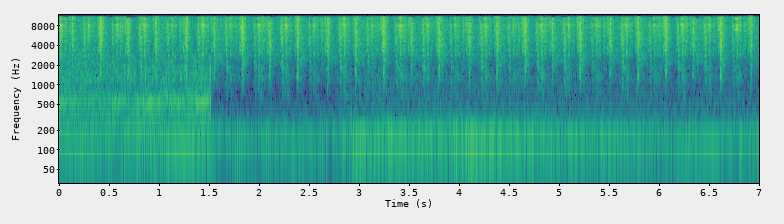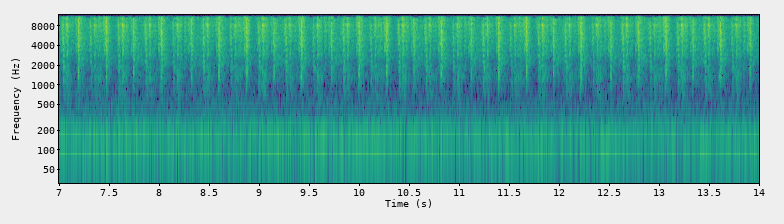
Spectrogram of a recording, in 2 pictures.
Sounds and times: strange drone 0:00.0 - 0:01.6
typewriter rythym 0:00.0 - 0:14.0

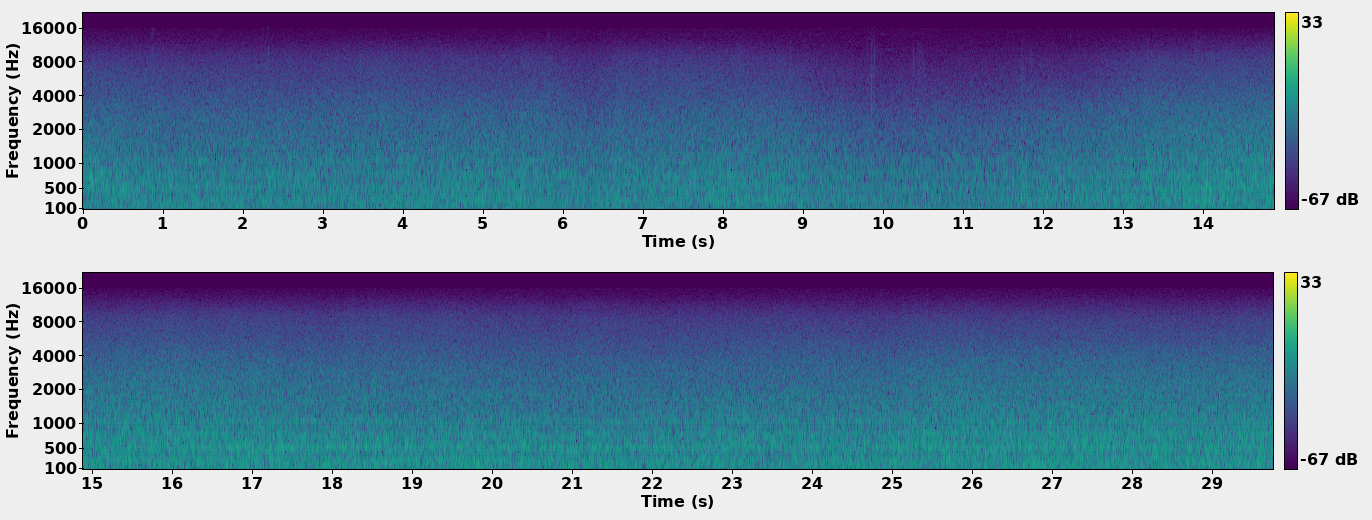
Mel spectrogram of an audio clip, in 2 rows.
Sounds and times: water 0:00.0 - 0:29.7

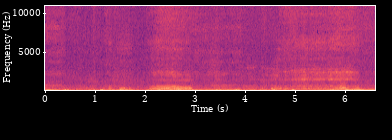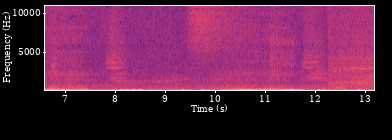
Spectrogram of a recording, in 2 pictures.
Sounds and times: calmed snores with a lot of breath 0:00.0 - 0:00.5
calmed snores with a lot of breath 0:01.2 - 0:08.2
calmed snores with a lot of breath 0:09.5 - 0:13.1

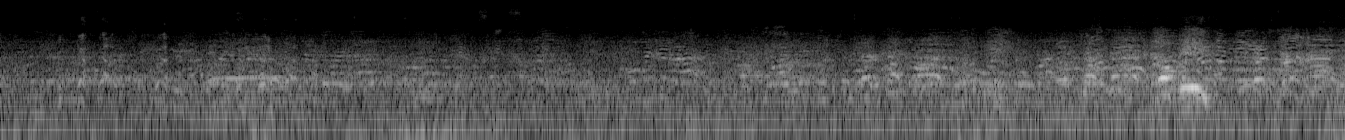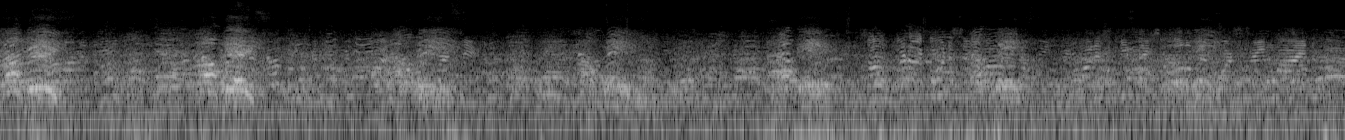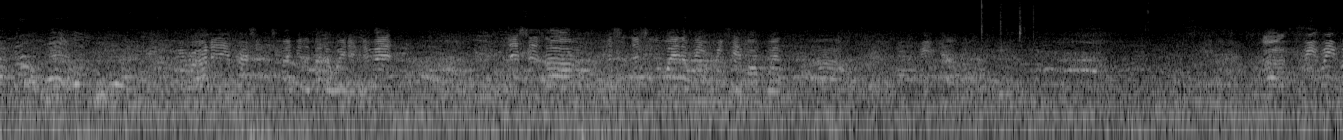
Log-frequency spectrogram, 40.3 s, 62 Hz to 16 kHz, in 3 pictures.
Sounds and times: Crowd Protest March passing 0:00.0 - 0:40.3

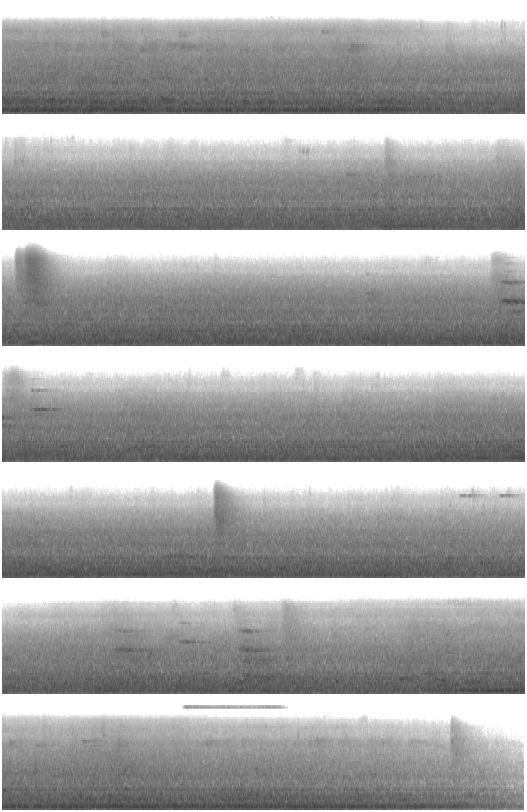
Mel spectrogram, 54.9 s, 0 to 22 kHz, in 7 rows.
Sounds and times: watering plant/trees that grow in huge pots 0:00.0 - 0:07.5
watering plant/trees that grow in huge pots 0:37.4 - 0:54.6

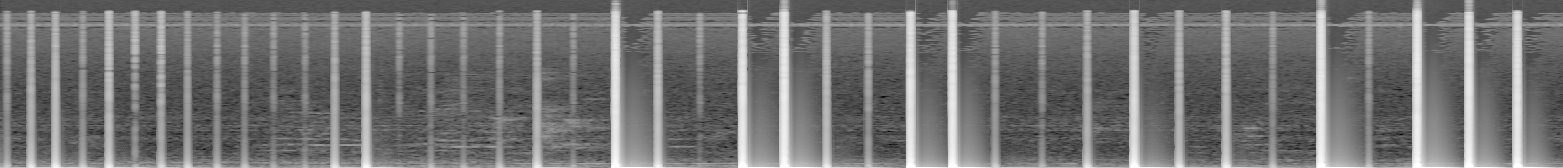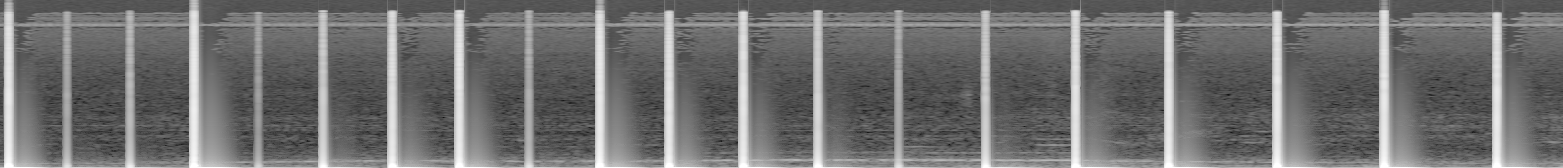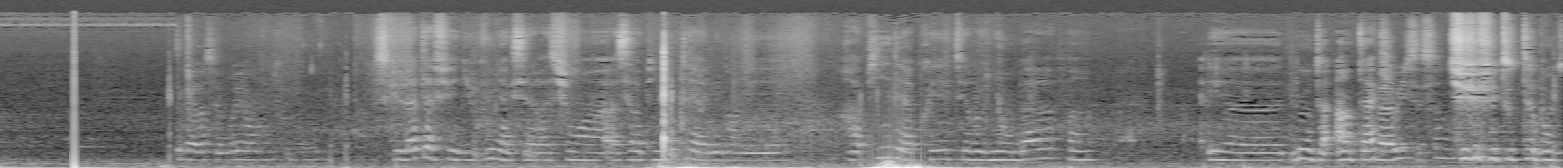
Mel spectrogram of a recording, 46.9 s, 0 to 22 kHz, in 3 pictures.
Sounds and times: mini stobe 0:00.0 - 0:31.2

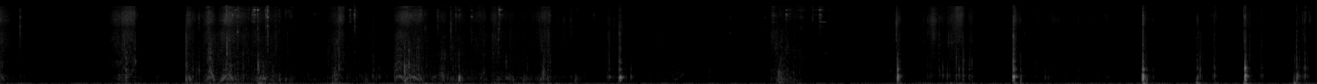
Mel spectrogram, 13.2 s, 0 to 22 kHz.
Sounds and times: hardcover book being handled 0:01.1 - 0:08.0

